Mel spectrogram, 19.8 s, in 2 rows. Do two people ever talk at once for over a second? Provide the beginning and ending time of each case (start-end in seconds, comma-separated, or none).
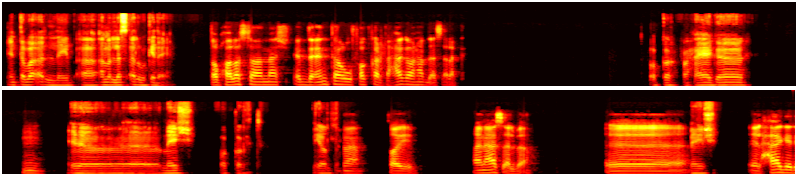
none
